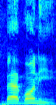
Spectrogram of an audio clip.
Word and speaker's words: Bad Bunny: And I love Bad Bunny, but it was mid. – Bad Bunny, say it right. – Bad Bunny. El Conejo Malo. – It's Bad Bunny. You got to say it with the accent.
